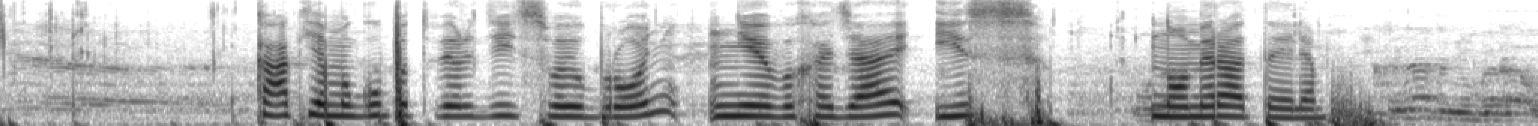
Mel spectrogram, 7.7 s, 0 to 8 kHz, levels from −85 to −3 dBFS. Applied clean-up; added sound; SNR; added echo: none; none; none; none.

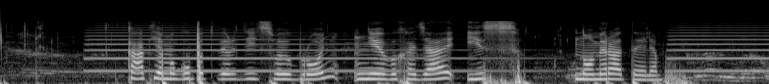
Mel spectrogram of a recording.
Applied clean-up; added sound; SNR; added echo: none; Trumpet; 12 dB; none.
